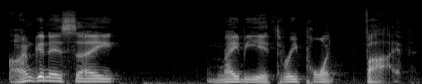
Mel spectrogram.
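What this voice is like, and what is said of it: Put-on Australian accent. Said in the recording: “in my best Australian accent”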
